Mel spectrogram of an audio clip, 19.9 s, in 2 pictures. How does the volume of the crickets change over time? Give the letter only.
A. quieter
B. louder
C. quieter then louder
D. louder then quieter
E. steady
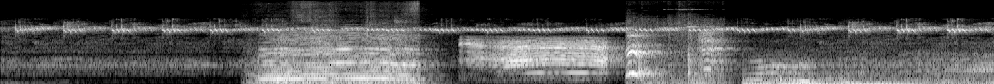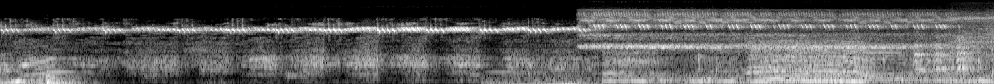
D.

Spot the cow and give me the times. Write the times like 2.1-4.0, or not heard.
2.4-10.8, 14.8-19.8.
